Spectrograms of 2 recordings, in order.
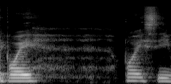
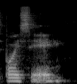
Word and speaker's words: Boise: and I always say boy see wrong it's supposed to be what is it supposed to be I always say it wrong Boise Boise it's Boise people they're not happy with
